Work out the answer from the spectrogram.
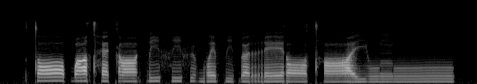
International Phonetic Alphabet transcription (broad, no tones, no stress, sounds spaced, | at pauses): t ɔː ɓ ɑ tʰ ɛ k ɑː k͡p i f i f ʉ ɡʷ e p i ɓ œ r eː ɾ ɔː tʰ ɑː j u ŋ uː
